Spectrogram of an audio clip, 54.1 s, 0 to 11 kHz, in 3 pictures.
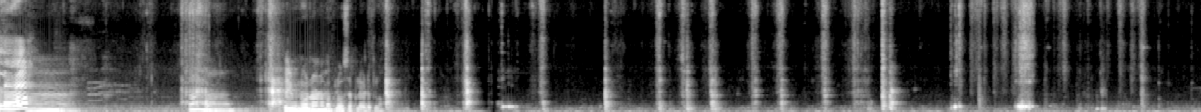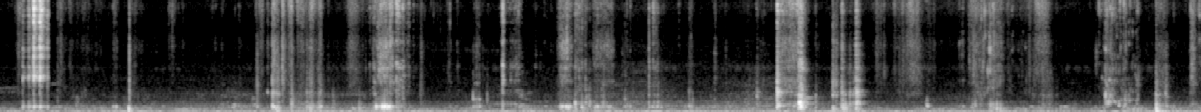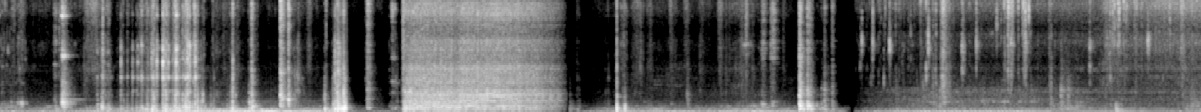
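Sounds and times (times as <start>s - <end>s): utensils clattering: 37.0s - 39.2s.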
